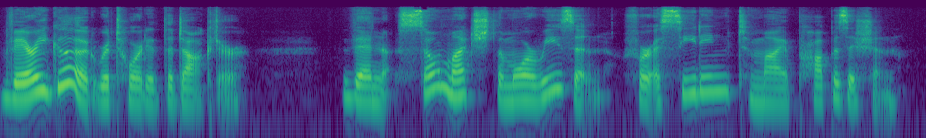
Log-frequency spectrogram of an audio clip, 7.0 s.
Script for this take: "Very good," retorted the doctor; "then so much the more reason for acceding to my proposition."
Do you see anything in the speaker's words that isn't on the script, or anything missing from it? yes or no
no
